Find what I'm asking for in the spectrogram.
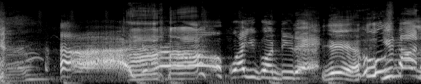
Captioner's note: laughing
